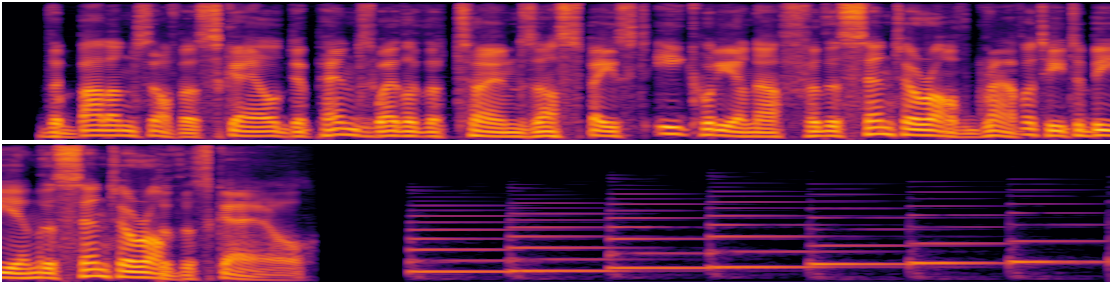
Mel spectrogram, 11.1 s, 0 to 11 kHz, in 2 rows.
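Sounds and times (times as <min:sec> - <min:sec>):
piano-like rising scale: 0:07.6 - 0:11.0.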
